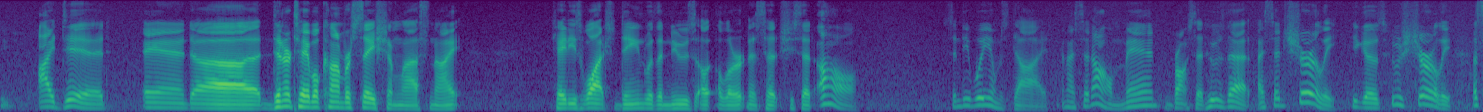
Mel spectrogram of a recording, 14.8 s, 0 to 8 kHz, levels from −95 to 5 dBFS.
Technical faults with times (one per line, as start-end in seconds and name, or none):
9.52-12.37 automatic gain rising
